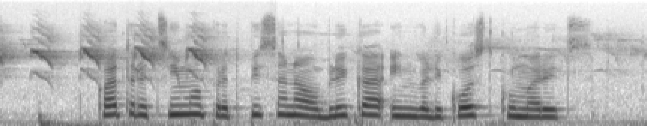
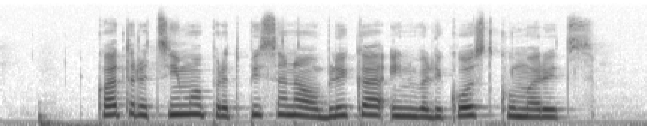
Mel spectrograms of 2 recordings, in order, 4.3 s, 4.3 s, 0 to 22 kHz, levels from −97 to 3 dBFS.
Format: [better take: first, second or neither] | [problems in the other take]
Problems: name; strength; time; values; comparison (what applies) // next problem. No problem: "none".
second | background sound (Bird vocalization, bird call, bird song); 11 dB below the speech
